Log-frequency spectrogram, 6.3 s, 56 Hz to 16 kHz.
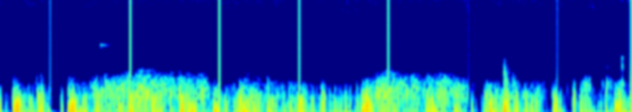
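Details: Heart sounds after exercise, third post-exercise recording: fast, regular, strong heartbeats of about 75 a minute with a low rumbling hum between beats; normal.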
